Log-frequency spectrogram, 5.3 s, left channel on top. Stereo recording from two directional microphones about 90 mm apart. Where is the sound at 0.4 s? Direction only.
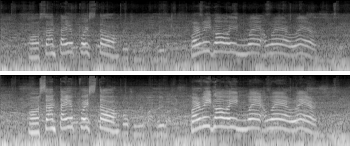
65° right (ahead or behind).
